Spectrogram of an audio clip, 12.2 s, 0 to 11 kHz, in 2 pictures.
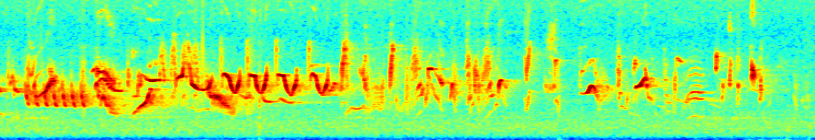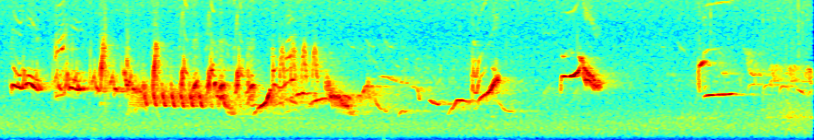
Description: Ja laulu on aika miellyttävän kuuloistakin.
Sävy on melodinen voi kai sanoa?
pieni pätkä oranssipääkertun laulua
pieni_patka_oranssikertun_laulua.mp3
